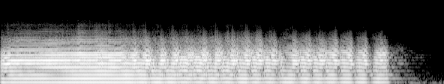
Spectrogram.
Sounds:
Music, Trumpet, Brass instrument, Musical instrument

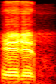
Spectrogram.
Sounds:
Speech, Human voice, man speaking

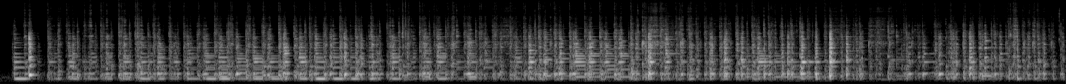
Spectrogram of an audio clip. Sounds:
Bowed string instrument, Music, Musical instrument

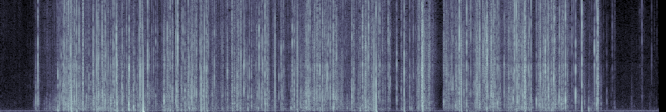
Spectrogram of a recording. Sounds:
Crumpling

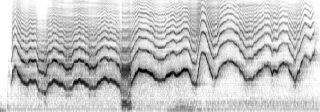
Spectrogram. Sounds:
Screech

